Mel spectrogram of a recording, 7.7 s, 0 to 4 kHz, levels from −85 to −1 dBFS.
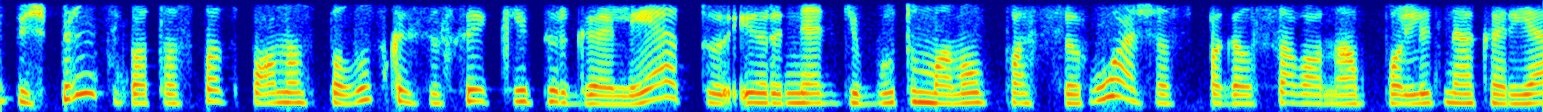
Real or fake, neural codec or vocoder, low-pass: real; none; 3.6 kHz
